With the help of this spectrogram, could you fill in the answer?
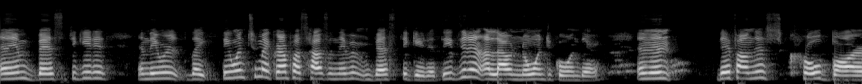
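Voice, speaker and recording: A woman with a high pitch and an animated tone, with ordinary pitch variation. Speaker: YouTuber. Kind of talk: storytelling vlog. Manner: fast.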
